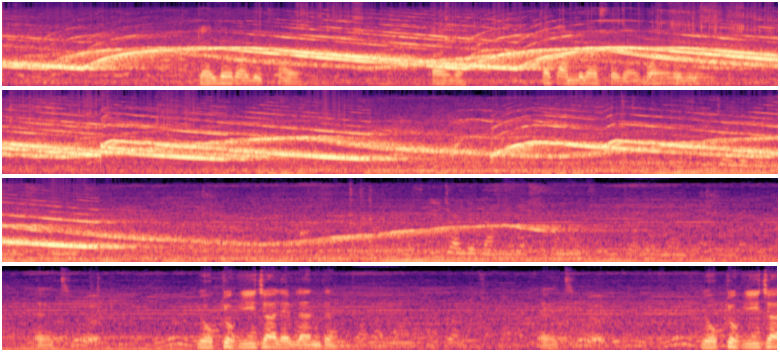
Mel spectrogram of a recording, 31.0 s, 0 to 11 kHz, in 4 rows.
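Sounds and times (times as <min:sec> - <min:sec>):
emergency vehicle sirens wailing: 0:00.0 - 0:31.0.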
